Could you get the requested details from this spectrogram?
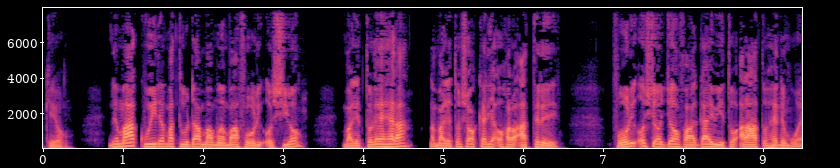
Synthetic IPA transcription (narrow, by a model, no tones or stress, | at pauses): keɔ | nemakuiɾɛmatuːdamamwɛmafoɾoɾiʔoɕiɔ | maɣetoɾɛɦɛɾa | namaɣetoɕ̬ɔːkɛɾia̰ʔoɦaɾɔ̰ʔateɾe | foɾoɾiʔoɕiɔd͡ʒɛhɔvaɡaiwitoʔa̰ɾatoɦɛnemwɛ̰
